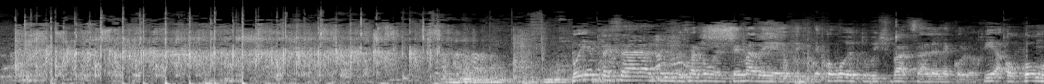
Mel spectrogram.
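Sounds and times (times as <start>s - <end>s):
audience applause: 0.0s - 4.7s
speech: 5.7s - 10.4s.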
